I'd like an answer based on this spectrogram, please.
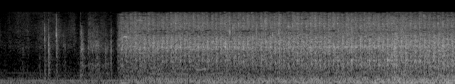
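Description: After a second of quiet room tone, a loud, steady vehicle engine noise with heavy hiss cuts in abruptly and runs on evenly.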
